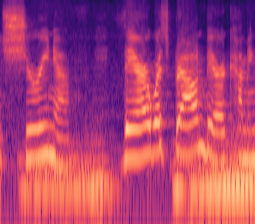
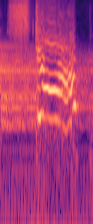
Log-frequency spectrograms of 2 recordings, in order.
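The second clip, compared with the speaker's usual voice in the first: high, louder pleading scream; 9 semitones higher, 3 dB louder than usual. Acted. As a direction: shriek to save him. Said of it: "she screamed as loud as she could".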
